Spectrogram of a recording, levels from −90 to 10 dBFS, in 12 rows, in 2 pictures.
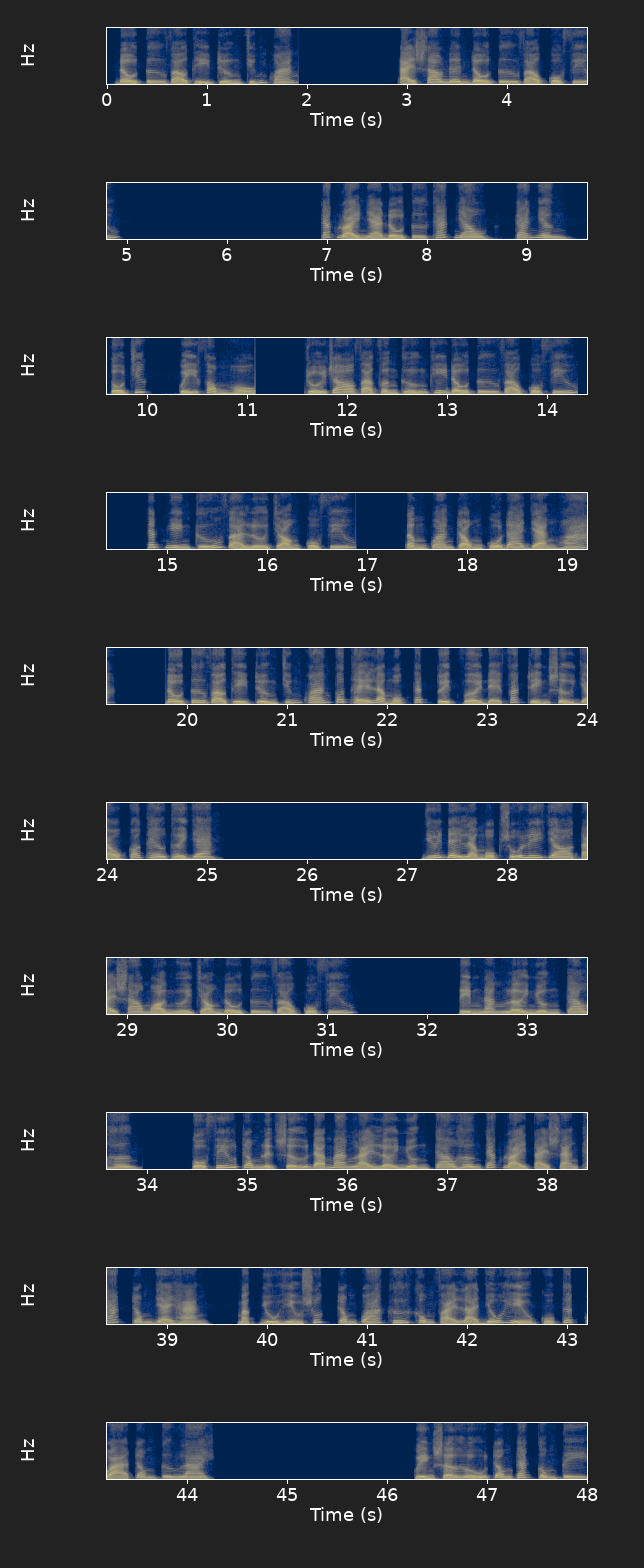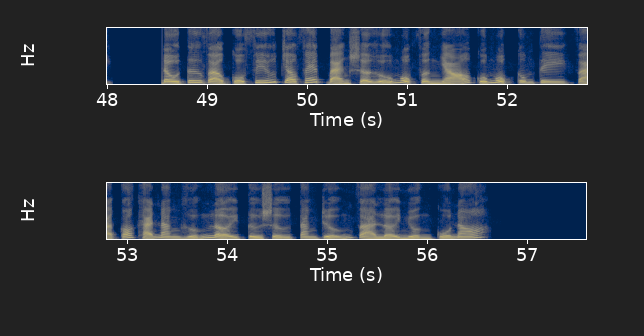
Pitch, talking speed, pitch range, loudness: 220 Hz, 185 wpm, 190-245 Hz, -19 LUFS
